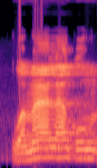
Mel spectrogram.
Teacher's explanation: jadi panjangima jadi madwanwin namanya maakum Mim mati ketemu lamhar syafawi izhar artinya jelas syafawi artinya di bibir artinya mimnya jangan disamarkan terbaca jelas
